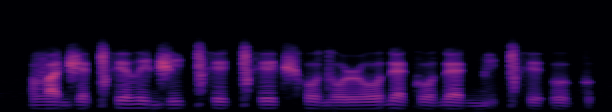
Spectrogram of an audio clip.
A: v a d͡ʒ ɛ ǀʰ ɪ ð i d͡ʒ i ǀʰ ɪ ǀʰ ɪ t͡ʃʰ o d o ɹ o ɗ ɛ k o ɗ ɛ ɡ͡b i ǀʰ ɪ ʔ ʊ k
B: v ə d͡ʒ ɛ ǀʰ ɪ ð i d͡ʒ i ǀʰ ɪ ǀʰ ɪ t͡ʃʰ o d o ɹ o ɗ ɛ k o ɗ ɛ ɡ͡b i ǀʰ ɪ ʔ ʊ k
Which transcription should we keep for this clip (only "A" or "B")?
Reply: A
